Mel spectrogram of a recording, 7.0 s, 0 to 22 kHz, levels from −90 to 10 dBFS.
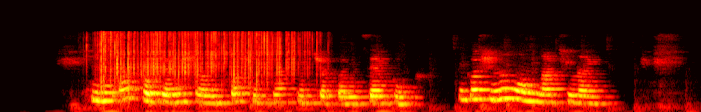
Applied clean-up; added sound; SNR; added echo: none; Crackle / Crushing; 11 dB; reverberation time 0.3 s.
